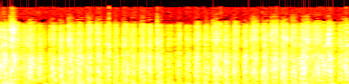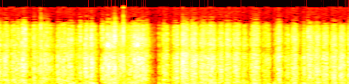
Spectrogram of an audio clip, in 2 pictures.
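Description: Fingertips and short nails scratch and tap quickly across the weave of an upturned, hollow, empty woven rattan basket. The result is a dense, continuous stream of dry crackling scrapes and fast taps, steady in level apart from a brief dip near the five-second mark.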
